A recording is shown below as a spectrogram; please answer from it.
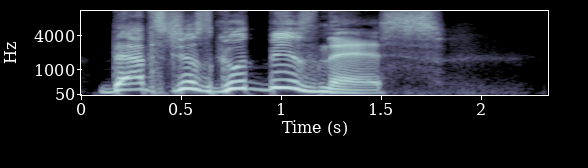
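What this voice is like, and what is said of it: Poor imitation of a character voice. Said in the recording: “the worst Hondo impression.”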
